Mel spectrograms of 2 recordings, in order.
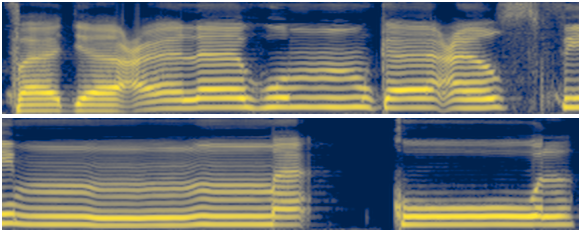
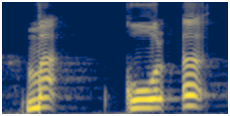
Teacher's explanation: Hamzah sukun punya sifat, hamzah ketika sukun itu terasa sifat syiddahnya. Tertahan suara.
